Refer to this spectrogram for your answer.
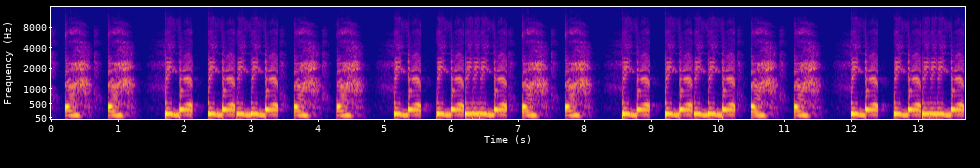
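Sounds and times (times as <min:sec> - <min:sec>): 
chopped vocal: 0:00.0 - 0:13.6.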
